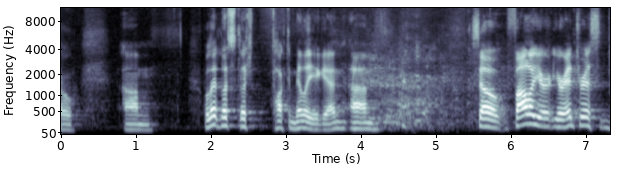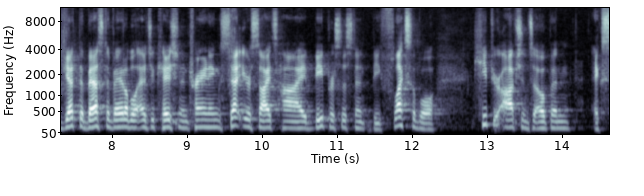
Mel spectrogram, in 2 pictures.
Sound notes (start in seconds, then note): 3.9 audience laughing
